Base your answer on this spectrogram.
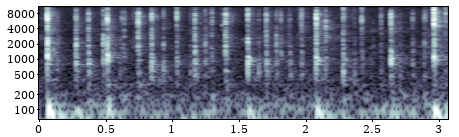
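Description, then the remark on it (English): Rapid typing on a computer keyboard, a steady stream of crisp key clicks with uneven rhythm and no voices. “This is great recording, just a lot of tippy-tap typing.”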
